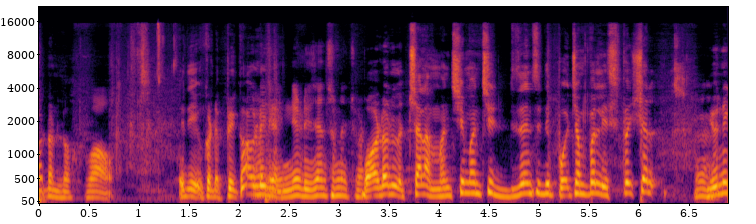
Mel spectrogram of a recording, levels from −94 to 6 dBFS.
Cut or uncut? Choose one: uncut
